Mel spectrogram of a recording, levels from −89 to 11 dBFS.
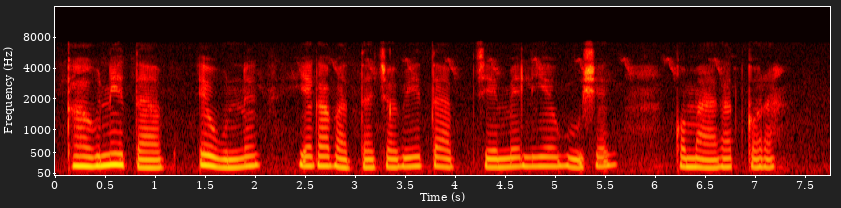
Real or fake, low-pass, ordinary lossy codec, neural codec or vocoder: real; 7.2 kHz; none; none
